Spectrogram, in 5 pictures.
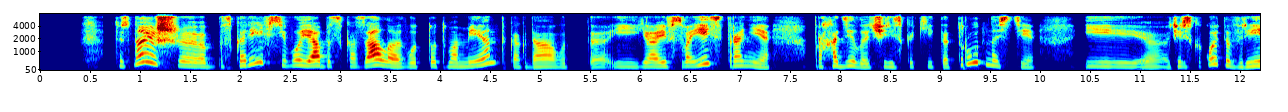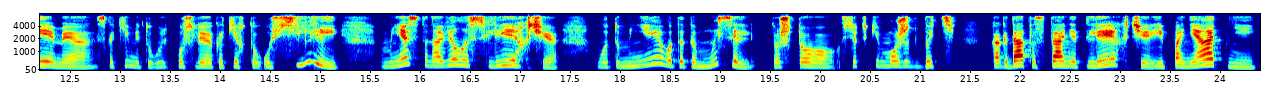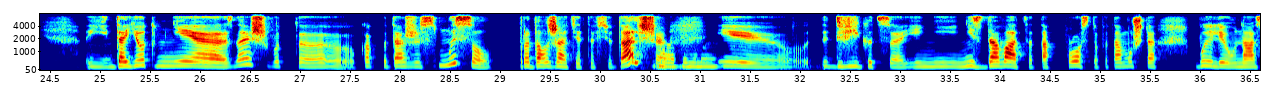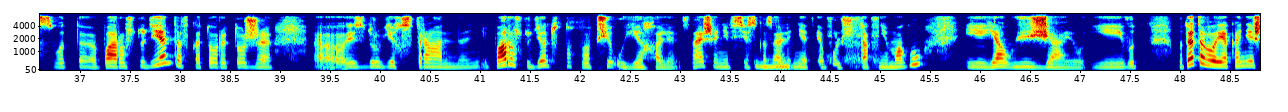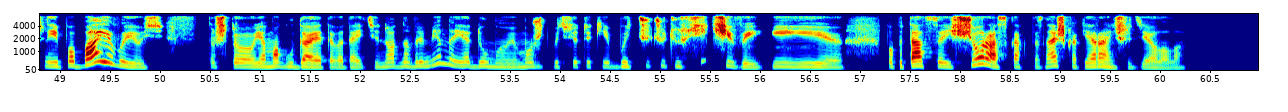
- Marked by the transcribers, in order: stressed: "двигаться"; tapping; other background noise
- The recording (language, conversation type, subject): Russian, advice, Как быстрее привыкнуть к новым нормам поведения после переезда в другую страну?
